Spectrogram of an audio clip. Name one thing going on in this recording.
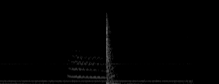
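A control knob clicks as it is turned.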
